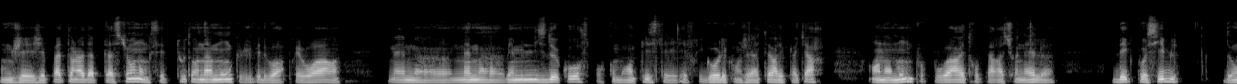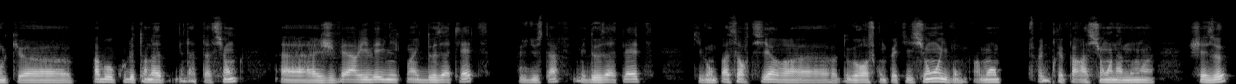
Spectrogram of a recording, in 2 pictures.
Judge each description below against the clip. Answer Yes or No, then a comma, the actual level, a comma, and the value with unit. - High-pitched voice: No, low, 105 Hz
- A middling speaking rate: Yes, average, 205 wpm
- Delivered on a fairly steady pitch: Yes, narrow, 2.0 semitones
